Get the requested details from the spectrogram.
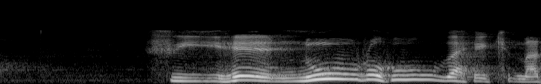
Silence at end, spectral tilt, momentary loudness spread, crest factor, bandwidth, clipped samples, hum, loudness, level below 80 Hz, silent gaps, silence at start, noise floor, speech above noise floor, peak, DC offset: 0 s; -6.5 dB/octave; 14 LU; 16 dB; 5 kHz; under 0.1%; none; -19 LUFS; -70 dBFS; none; 1.55 s; -61 dBFS; 42 dB; -4 dBFS; under 0.1%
